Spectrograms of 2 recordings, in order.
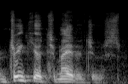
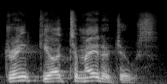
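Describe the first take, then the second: First: It is said at normal volume. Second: It is said in a louder voice.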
